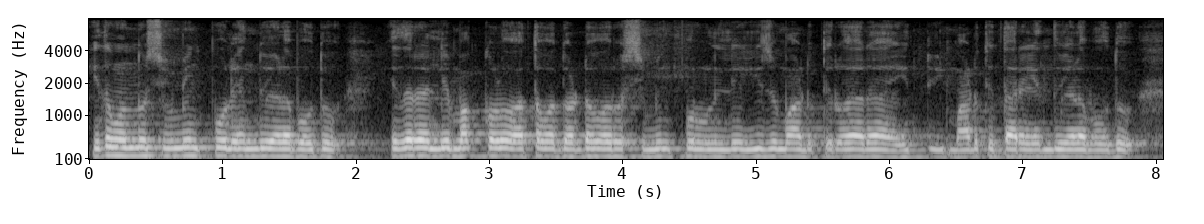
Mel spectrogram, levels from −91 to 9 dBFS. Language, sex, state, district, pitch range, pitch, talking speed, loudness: Kannada, male, Karnataka, Koppal, 140-155 Hz, 145 Hz, 135 wpm, -15 LUFS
